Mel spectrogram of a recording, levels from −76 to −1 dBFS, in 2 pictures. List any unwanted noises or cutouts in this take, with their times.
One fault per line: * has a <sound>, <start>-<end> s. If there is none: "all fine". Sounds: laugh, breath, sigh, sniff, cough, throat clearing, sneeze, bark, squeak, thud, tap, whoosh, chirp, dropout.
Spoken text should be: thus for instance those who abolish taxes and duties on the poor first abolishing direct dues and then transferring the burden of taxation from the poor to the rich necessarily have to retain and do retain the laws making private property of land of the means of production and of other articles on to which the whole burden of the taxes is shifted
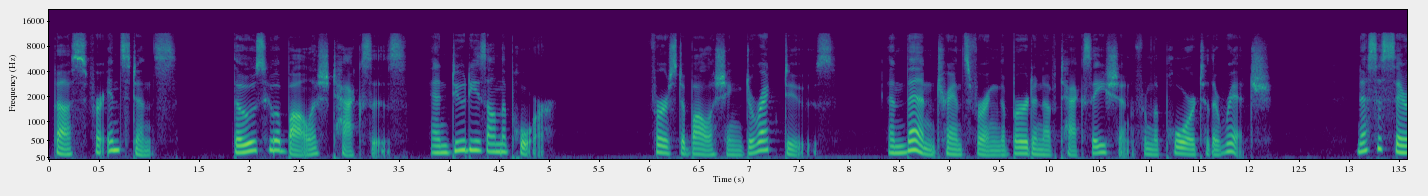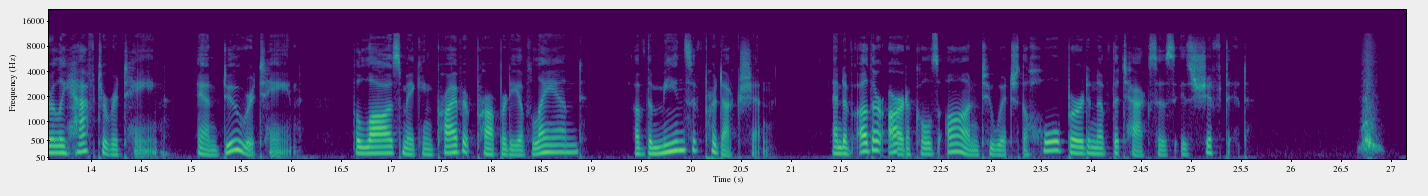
* has a whoosh, 26.7-26.9 s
